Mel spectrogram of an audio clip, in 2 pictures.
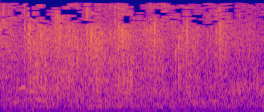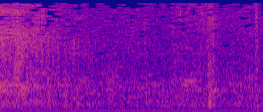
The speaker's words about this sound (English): I take that little clap, that's all.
